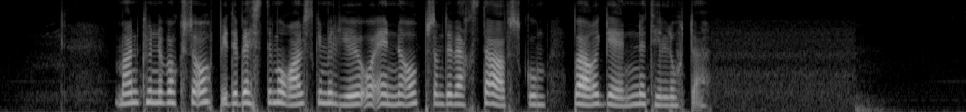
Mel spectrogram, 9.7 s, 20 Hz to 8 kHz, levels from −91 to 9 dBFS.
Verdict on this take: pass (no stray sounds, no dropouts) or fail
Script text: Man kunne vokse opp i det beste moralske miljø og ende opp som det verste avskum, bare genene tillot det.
pass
